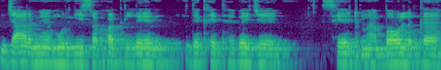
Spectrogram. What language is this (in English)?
Maithili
